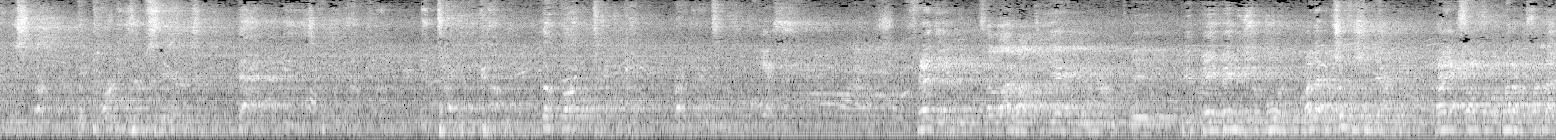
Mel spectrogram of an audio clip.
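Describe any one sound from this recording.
A man speaks with animation over loudspeakers in a large echoing arena.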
